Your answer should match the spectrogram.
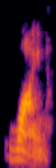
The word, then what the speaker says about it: wine: So wine. If I say vine, that's a different word.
